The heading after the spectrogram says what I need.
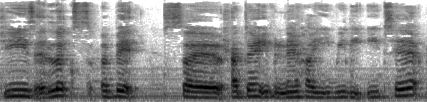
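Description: A young woman chatting casually to her viewers while eating, easygoing and quick to laugh. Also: on the low side, fairly even intonation, mellow, faint music behind. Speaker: vlogger. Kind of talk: casual mukbang chat.

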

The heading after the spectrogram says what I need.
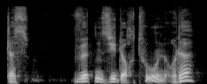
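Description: A man's voice: medium pitch, sing-song, normal speed, husky, dry recording, studio quality, voice pushed up. A man voicing a desperate, lovesick young man in an audiobook, speaking in an agitated, pleading way. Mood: eager.

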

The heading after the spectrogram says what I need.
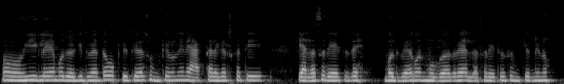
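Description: A woman playing a young man who has eloped with his girlfriend and keeps calming her, in a village skit. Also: lowish voice, rapid-fire, close to an everyday voice. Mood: soothing. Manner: soothing, urging calm, repeating himself. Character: young man Sharath, eloping lover, soothing. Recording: dull lo-fi recording.

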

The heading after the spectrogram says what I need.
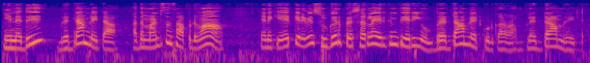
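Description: Woman voicing a shrill nagging cartoon mother-in-law. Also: animated, fast, fairly bright tone. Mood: scolding. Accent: Tirunelveli Tamil. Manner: nagging, complaining, bossy. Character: scolding middle-aged mother-in-law Sornam, strict and grumbling.

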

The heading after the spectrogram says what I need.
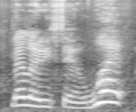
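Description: A young woman vlogging at home as she eats, chatting in a rambling way and laughing often, recorded by a camera on the table. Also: medium pitch. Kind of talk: casual mukbang chat. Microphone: camera set up on the table.

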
